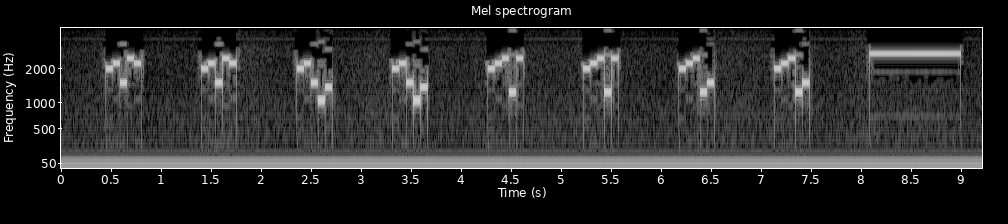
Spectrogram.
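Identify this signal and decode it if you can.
Five-tone selective call (ZVEI), heard as quick runs of five tones, tones of about 70 ms. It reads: 89509 89509 89514 89514 89030 89030 89035 89035
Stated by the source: ZVEI five-tone call 89099 on channel 455, received by SDR at Feuerwehr Orlamünde fire service.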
